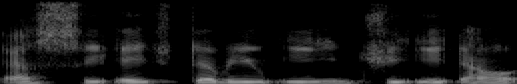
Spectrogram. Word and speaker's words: Schwegel: Schwegel, S-C-H-W-E-G-E-L. It's spelled like Schwegel and rhymes with bagel.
